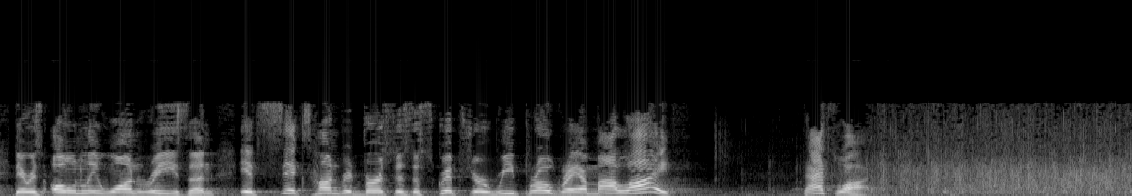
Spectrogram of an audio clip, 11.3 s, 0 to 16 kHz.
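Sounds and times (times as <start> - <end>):
speech: 0.2 - 6.8, 8.0 - 8.9
audience clapping: 7.2 - 11.3.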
